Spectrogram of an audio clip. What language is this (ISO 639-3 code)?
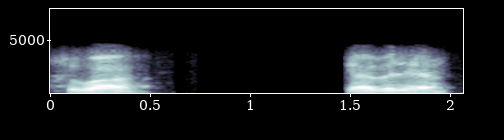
urd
